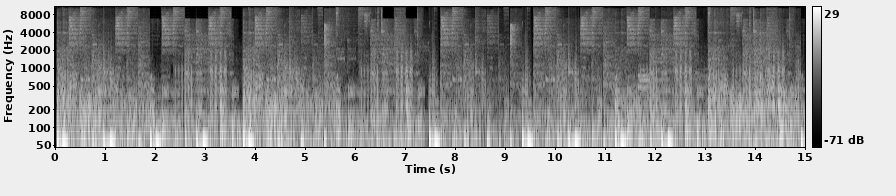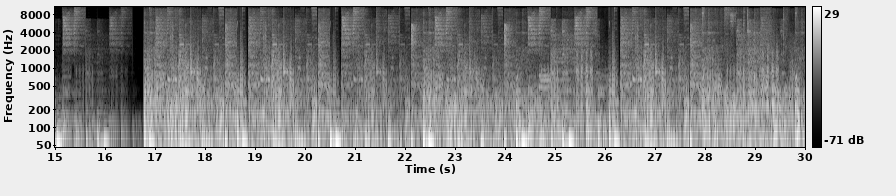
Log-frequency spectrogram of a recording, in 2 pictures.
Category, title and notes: Music > Multiple instruments
Short Track #3570 (Industraumatic)
Track taken from the Industraumatic Project.
Industrial, Noise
